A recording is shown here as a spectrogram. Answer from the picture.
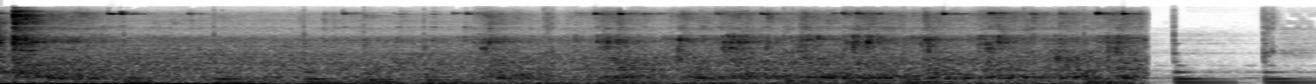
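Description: Milk squirting by hand into a steel bucket in repeated spurts, over a steady low hum and faint background music. Near the end the milking sound cuts off suddenly and only the music remains.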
